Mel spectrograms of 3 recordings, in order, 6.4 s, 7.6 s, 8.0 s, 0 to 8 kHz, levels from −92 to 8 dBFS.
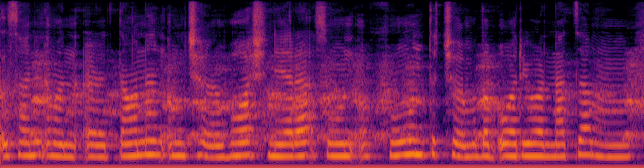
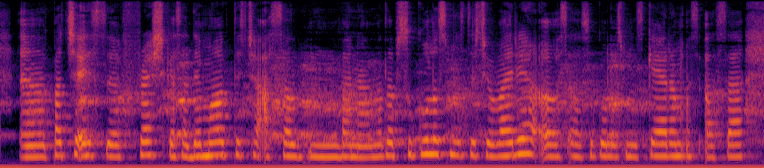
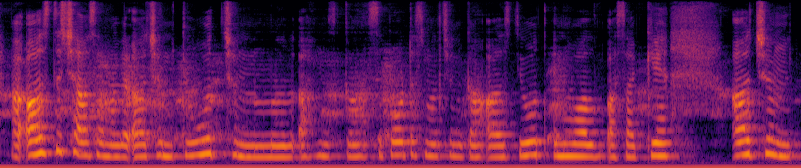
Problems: constant background noise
